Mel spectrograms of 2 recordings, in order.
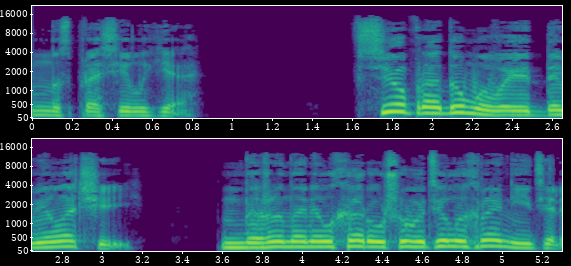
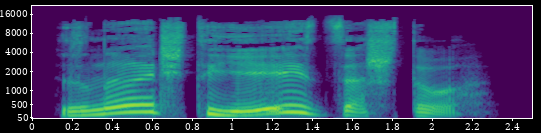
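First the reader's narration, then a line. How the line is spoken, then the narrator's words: Sighing reply. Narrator (Russian): вздохнув, ответил Нил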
